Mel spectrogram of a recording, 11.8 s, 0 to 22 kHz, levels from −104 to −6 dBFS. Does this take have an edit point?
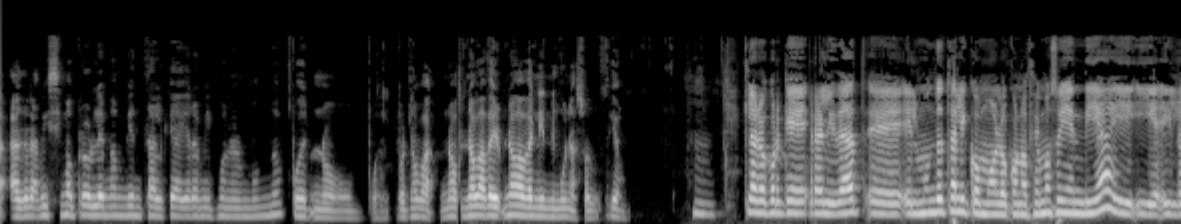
yes; 3 cuts; at 3.1 s, 4.5 s, 8.1 s

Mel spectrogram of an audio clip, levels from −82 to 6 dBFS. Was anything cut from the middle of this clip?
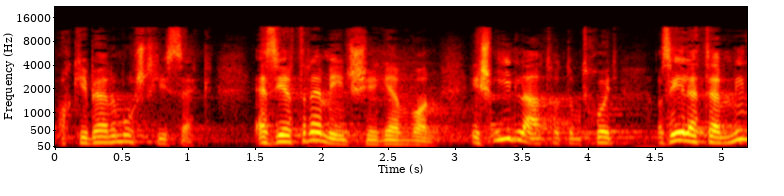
yes; 2 cuts; at 3.3 s, 3.9 s

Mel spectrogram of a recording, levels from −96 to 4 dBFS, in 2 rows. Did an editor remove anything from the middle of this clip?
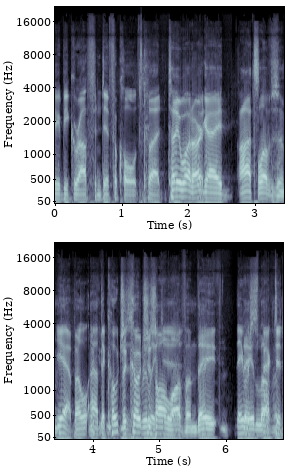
yes; 1 cut; at 2.7 s

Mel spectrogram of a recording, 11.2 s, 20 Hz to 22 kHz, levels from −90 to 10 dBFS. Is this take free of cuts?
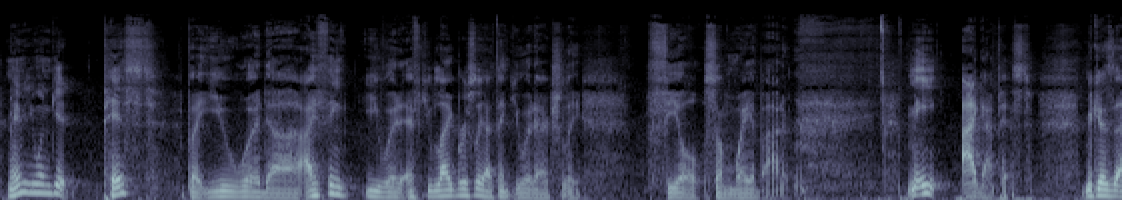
yes; 0 cuts

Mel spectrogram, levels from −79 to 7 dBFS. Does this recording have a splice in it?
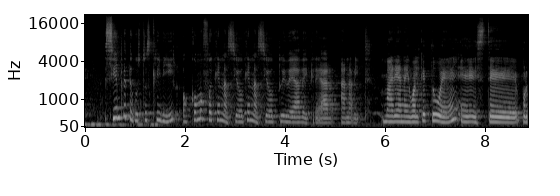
yes; 1 cut; at 3.2 s

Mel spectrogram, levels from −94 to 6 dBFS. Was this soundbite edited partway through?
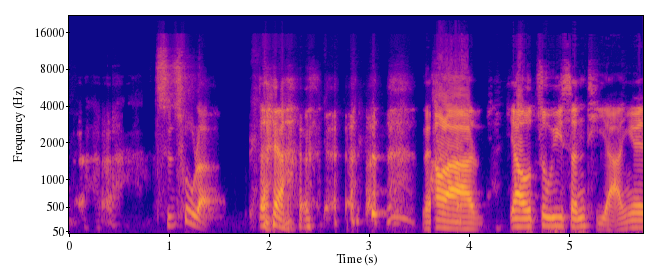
no; 0 cuts

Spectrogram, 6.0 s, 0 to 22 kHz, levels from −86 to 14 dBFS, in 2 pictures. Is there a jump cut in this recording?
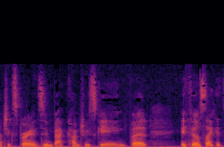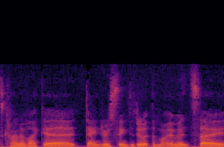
no; 0 cuts

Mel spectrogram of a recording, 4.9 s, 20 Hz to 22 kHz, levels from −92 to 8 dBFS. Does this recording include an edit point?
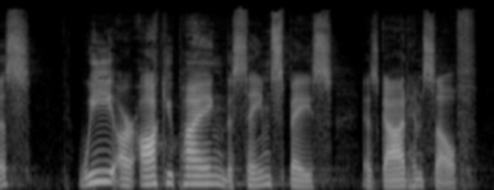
no; 0 cuts

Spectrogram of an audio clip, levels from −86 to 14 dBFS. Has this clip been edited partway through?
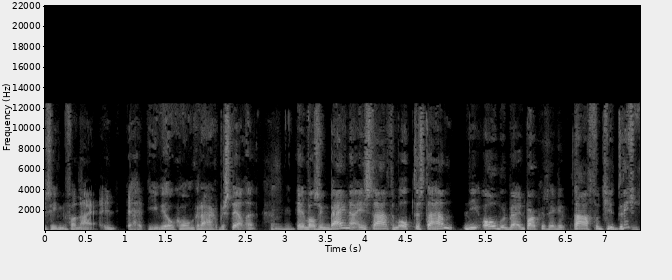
yes; 3 cuts; at 1.3 s, 2.7 s, 6.0 s

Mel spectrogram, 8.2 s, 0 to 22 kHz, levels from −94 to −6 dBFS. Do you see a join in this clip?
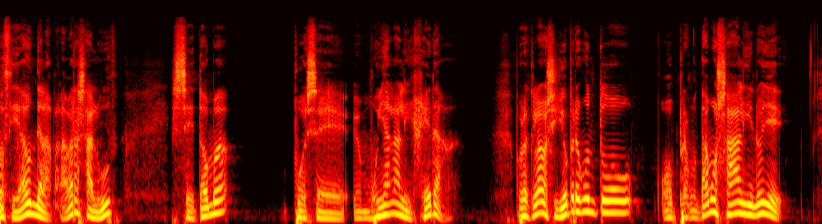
no; 0 cuts

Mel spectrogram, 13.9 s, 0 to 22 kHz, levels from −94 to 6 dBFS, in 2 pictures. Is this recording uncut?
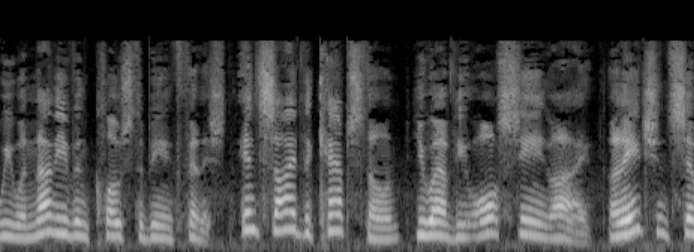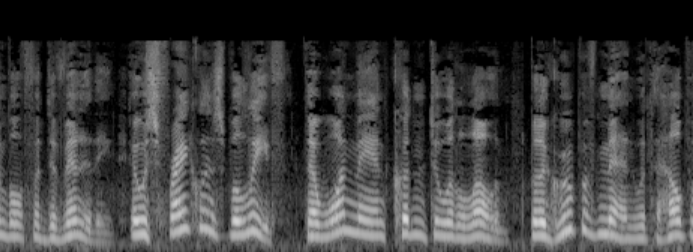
no; 1 cut; at 2.3 s

